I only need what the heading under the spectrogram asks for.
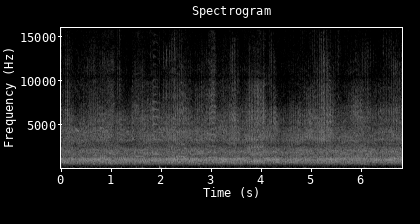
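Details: Sandhill cranes flying in at evening on the Platte River, Nebraska: a vast flock produces a steady, dense wall of overlapping rolling, trumpeting calls, with occasional low thumps of wind or handling.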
